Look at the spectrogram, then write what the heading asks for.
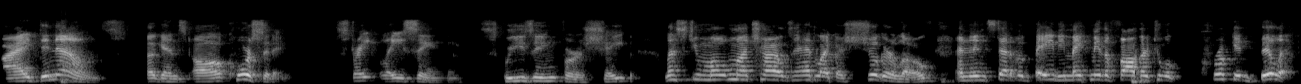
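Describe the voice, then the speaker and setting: A man's voice: high-pitched, animated, unhurried, bright, forceful tone, heavily acted, rough recording. A man playing a witty playboy suitor in a Restoration comedy, speaking in a wry, mock-formal, declamatory way. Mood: mock-formal, declaiming. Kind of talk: Restoration comedy stage dialogue.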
